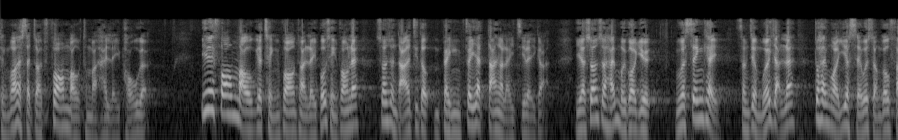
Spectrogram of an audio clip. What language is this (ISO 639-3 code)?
yue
